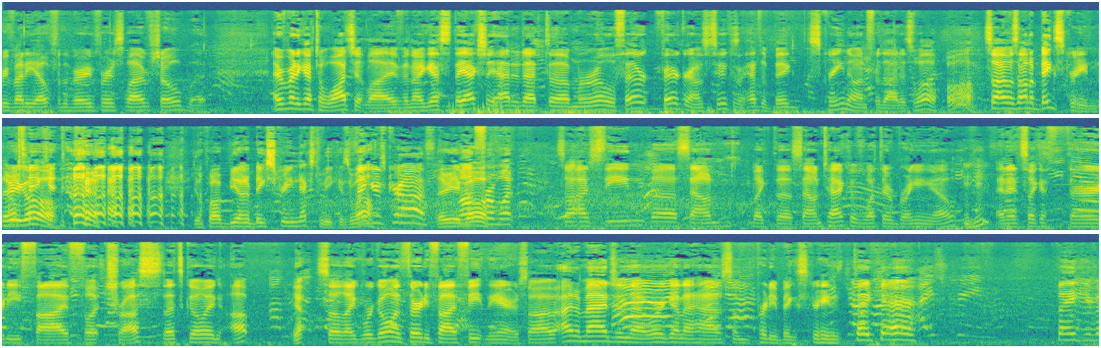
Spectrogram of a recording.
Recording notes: I happened to be in that area of Thunder Bay , it was a warm summer day. The following recording is our conversation from his lawn as his children took care of the bustling business in the background.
